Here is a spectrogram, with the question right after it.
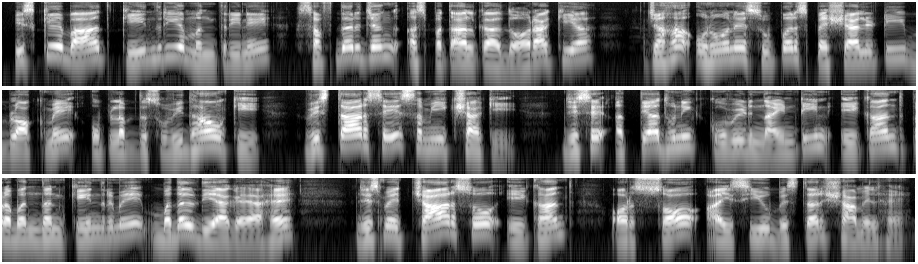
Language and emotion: Hindi, neutral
